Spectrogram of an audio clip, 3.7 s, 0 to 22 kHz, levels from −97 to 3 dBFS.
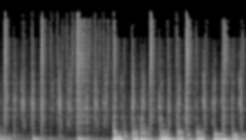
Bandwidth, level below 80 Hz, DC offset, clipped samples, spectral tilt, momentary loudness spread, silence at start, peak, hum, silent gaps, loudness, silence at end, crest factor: over 20 kHz; -30 dBFS; under 0.1%; under 0.1%; -5.5 dB/octave; 11 LU; 0 s; -6 dBFS; none; none; -26 LUFS; 0 s; 20 dB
